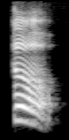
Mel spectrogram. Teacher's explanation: you can say a bit lighter than the English version right tip of the tongue we place that behind the upper front two teeth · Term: th sound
